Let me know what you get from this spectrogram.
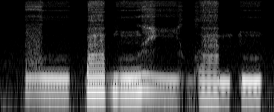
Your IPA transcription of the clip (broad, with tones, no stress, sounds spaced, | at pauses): v uː˨ k͡p a˦ b ũ˨˦ ɣ iː˨ ɡʷ aː˨ m p ũ˦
